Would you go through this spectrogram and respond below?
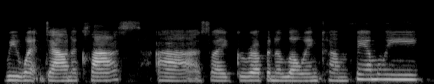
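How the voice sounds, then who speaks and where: A woman speaking low and fairly flat, with a thoughtful, earnest manner full of small pauses. She was born in Iran and talks from her home. The sound is dull and lo-fi, like a video call. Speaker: guest, English professor. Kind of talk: interview over video call.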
